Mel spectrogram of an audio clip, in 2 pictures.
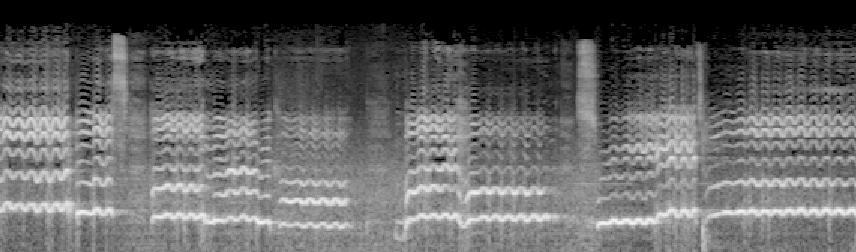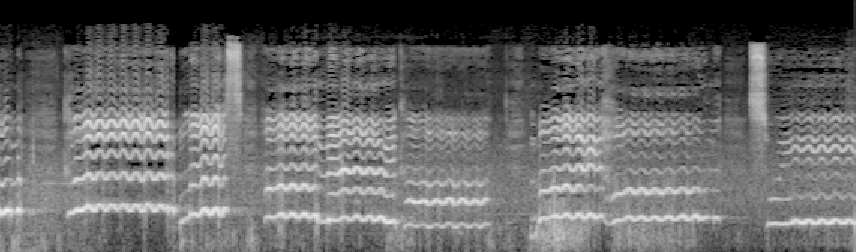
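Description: Soprano singing solo into a microphone: long held notes with a wide, even vibrato, in phrases separated by short pauses.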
